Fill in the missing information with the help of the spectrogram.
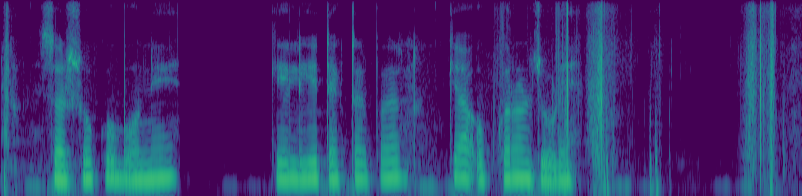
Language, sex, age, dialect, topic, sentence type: Hindi, male, 18-24, Hindustani Malvi Khadi Boli, agriculture, question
